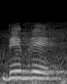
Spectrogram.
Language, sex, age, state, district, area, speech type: Nepali, female, 30-45, West Bengal, Alipurduar, urban, read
